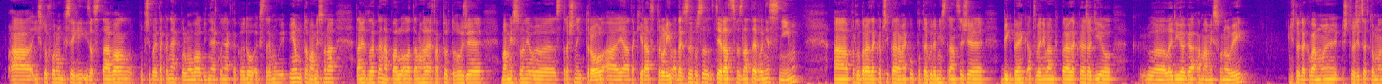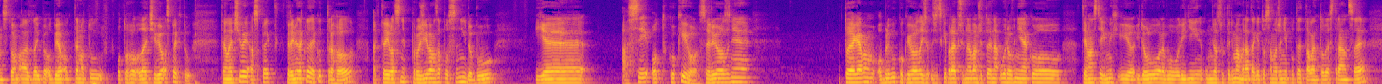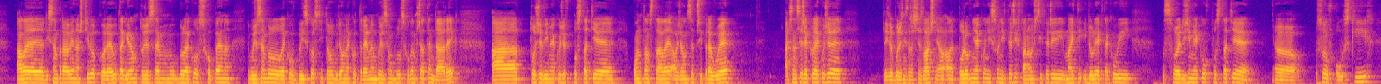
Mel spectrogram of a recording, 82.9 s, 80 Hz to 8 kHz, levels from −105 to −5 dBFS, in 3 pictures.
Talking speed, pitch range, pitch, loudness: 170 wpm, 125-140 Hz, 130 Hz, -20 LUFS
